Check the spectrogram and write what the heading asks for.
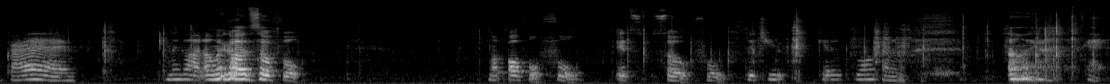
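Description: A woman in her twenties chatting casually while opening mail at home, gushing and reading letters aloud haltingly. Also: mid-range voice, steady tone, vocal fry, background noise. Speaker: vlogger. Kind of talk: casual unboxing chat. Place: small home room, indoors.

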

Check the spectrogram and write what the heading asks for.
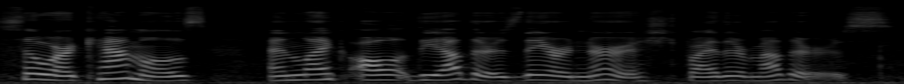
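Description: A woman in her thirties reads a children's picture book aloud in a garden beside a tree, going phrase by phrase like a teacher and adding short asides. Her mid-range voice is bright and forceful at a normal speed. Birds and a rooster can be heard in the outdoor background.

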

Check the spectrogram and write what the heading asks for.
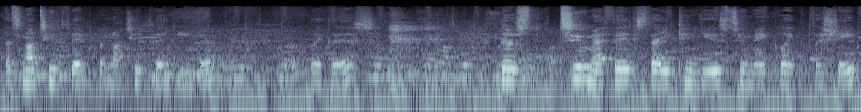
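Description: Woman talking slowly through a baking demo at her kitchen counter, lots of "like" and "so", echoey room with music playing behind. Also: mid-range voice. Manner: chatty, loose, full of "like" and "so". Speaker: home cooking vlogger. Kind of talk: casual step-by-step cooking demonstration. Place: home kitchen countertop, indoors.

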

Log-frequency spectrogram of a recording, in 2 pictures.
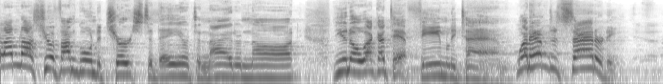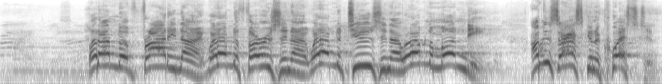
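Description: A middle-aged pastor with a strikingly high voice preaches from a church stage. He drives his points home by repeating his phrases and calling out for amens and hallelujahs from the congregation. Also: a bit bright. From Texas. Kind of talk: sermon.

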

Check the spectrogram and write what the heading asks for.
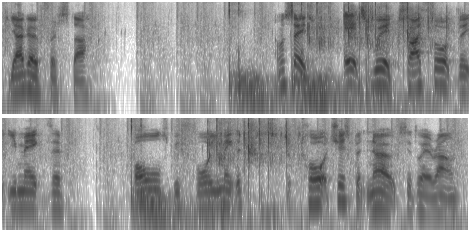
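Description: A man's voice: medium pitch, normal speed, noisy background. A man hosting a gaming video, giving casual commentary and chatting with another player over voice chat. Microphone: voice chat call while gaming.

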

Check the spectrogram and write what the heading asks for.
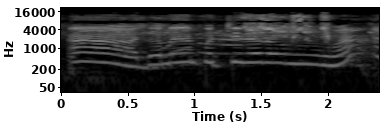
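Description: A woman's voice: extremely high pitch, measured pace. A woman chatting with her pet parrots at home, coaxing and scolding them in baby talk. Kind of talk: casual talk to pet birds. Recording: loud background noise with bird chirps.

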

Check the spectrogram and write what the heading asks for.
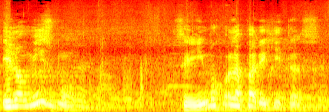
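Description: A man's voice: sits high, huge pitch swings, a little slow, dark tone. A man giving a humorous preaching talk at a youth retreat and teasing his audience. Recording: distant mic, audible crowd, noisy.

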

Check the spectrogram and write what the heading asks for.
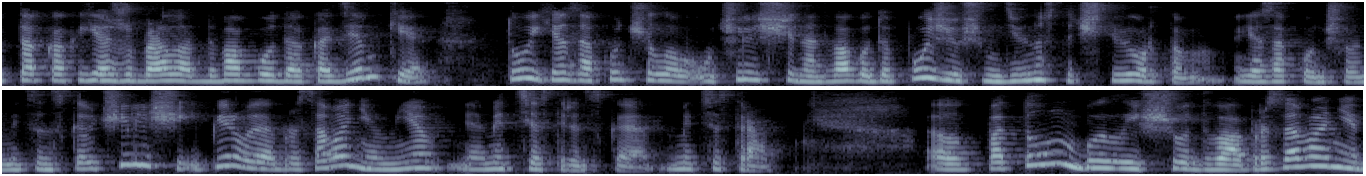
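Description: A woman in her forties from Russia talks casually to a camera set close in front of her, in a slightly high voice. She rambles along with many fillers and little laughs, recorded in a small wood-panelled room. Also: a little mellow. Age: 40s. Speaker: vlogger.

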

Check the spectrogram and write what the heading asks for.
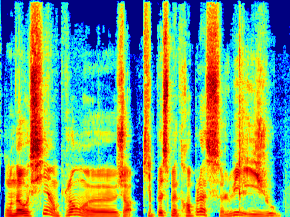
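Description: A young man co-hosting a card game stream, chatting quickly and thinking aloud about his plays. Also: medium pitch, sing-song, a little mellow. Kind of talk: casual gaming chat.

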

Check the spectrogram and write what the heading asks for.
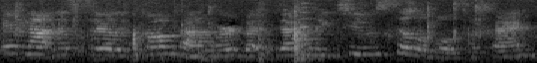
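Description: A woman teacher leading a phonics dictation lesson, modeling each word slowly sound by sound and giving clear, encouraging prompts to the children. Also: high voice. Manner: slow, sound-by-sound modeling of words. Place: classroom. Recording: echoey room, distant mic, loud hiss.

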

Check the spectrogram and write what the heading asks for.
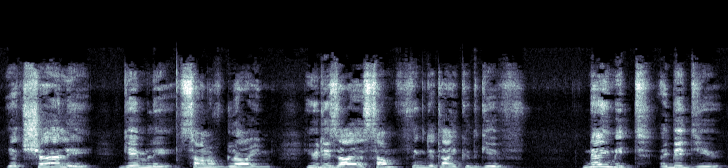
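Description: A man's voice: sits high, expressive, darkish tone. A man reading as a solemn elf queen. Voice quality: slow, measured, ceremonial reading. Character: graceful ancient elf queen, woman, solemn. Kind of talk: reading a novel aloud.

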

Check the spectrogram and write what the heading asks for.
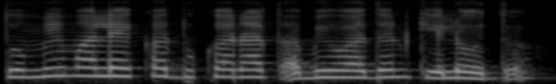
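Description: A woman's voice: high-pitched, normal speed, lightly acted. A woman voicing a polite, puzzled young boy. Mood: curious.

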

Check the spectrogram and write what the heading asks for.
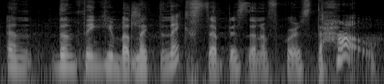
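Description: A woman's voice: medium pitch, fast, slight background noise. A woman panelist on a large stage, speaking thoughtfully with a headset mic and many fillers like "kind of". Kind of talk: panel discussion.

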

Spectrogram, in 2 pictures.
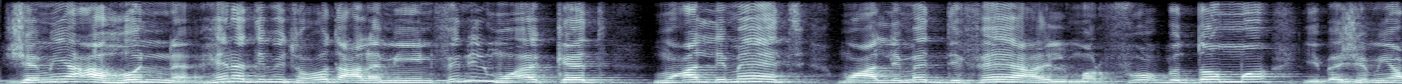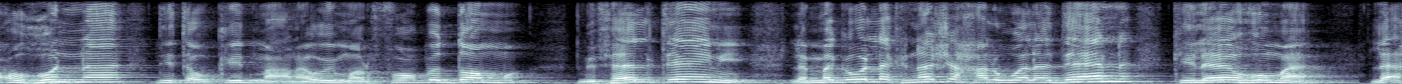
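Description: A man speaking with an Egyptian accent, teaching a grammar lesson step by step and answering his own questions. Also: high-pitched. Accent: Egyptian Arabic.

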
